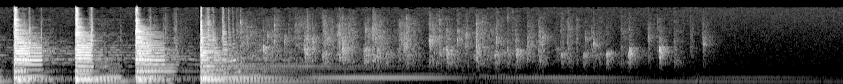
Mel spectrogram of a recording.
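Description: Nylon-string acoustic guitar ending a song: four strummed chords in the first two seconds, then a last chord left ringing and slowly dying away, with a few soft plucked notes near the middle.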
